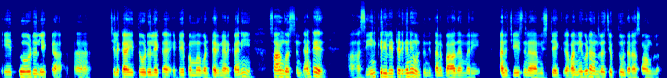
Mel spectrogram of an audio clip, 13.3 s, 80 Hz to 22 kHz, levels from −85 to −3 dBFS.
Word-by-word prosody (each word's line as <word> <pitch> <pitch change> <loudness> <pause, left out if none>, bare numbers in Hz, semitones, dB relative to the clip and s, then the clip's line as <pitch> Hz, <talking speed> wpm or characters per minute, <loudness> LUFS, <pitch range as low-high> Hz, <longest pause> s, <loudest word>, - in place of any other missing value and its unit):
ఏ - - -3 0.2
తోడు 145 +2 +4
లేక' 135 0 -3 0.5
ఆ! - - -4 0.7
'చిలకా 130 +1 +4
ఏ - - -1
తోడు 130 0 +3
లేక 125 0 +2 0.3
ఎటేపమ్మ 125 0 -4 0.2
ఒంటరి 115 +1 +2
నడకని.' 130 +10 -2 0.5
సాంగొస్తుంది. 140 -7 +2
అంటే 175 +6 +4 0.7
ఆహా! 115 0 -10
సీన్‌కి 160 +8 -2
రిలేటెడ్‌ 165 -1 +1
గానే 185 +2 +4
ఉంటుంది 125 -3 -12
తన 120 0 +1 0.2
బాధ 115 0 +5 0.2
మరి, 115 0 -8 0.5
తను 115 0 +4
చేసిన 125 +1 -3 0.2
మిస్టేక్ 115 +1 -4
అవన్నీ 130 +4 +2
కూడా 175 - +3
అందులో 140 -2 -2
చెప్తూ - - -6
ఉంటారు 110 -2 +1
ఆ - - -10
సాంగ్‌లో. 110 -1 -4
130 Hz, 140 wpm, -26 LUFS, 115-145 Hz, 0.7 s, బాధ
